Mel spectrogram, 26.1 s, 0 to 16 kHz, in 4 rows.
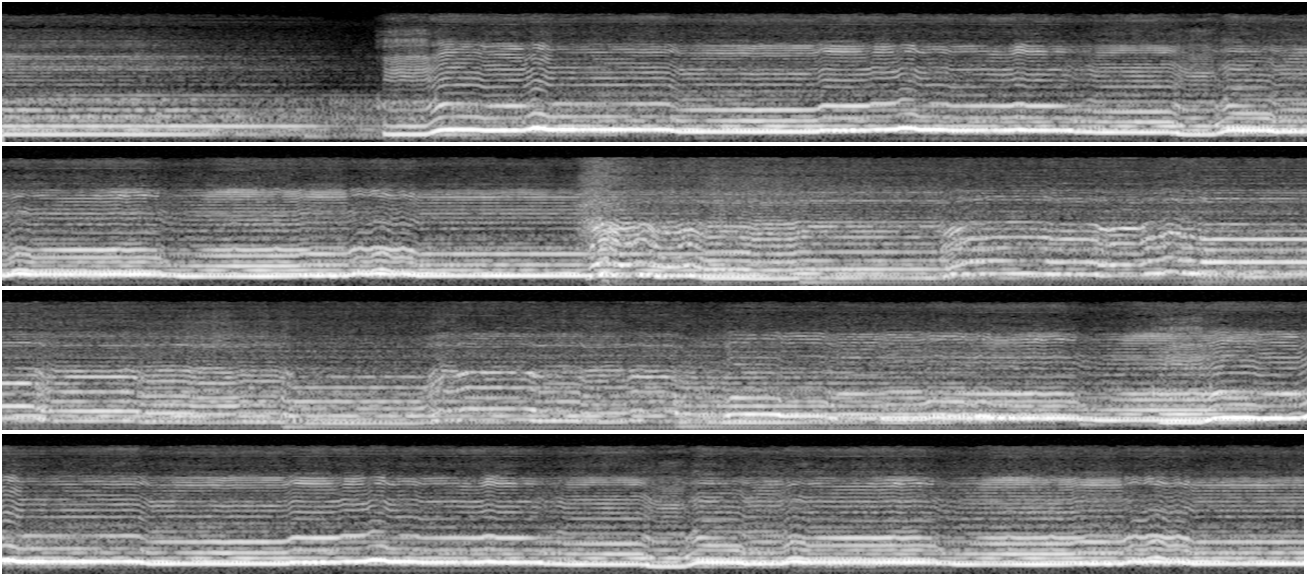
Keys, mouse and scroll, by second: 0.3 ctrl+space, 1.2 click, 2.4 ctrl+space, 2.8 ctrl+click, 3.0 ctrl+space, 4.3-10.1 drag, 10.1 ctrl+z, 11.1-17.8 shift+drag, 17.8 ctrl+space, 17.9 ctrl+click, 18.3 ctrl+space, 18.7 ctrl+space, 19.7 ctrl+r, 21.1-23.2 drag, 24.1 Right.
